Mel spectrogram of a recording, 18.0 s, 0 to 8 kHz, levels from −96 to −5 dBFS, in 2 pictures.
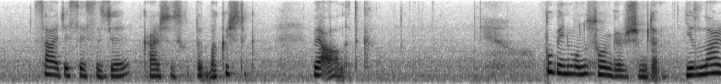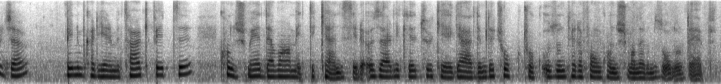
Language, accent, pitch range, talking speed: Turkish, native, 175-225 Hz, 100 wpm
